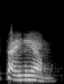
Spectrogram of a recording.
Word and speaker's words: Sanyam: It is written as some yama, but its pronunciation is Sanyam.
